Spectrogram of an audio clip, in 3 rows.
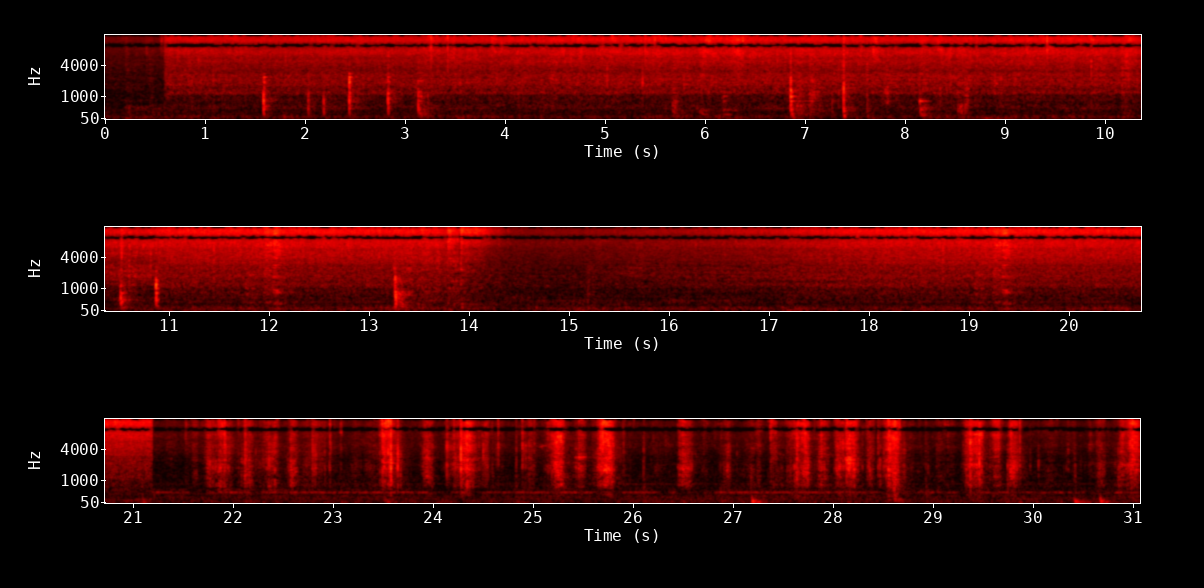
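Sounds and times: vegetables sizzling in frying pan: 0.6 - 21.2.

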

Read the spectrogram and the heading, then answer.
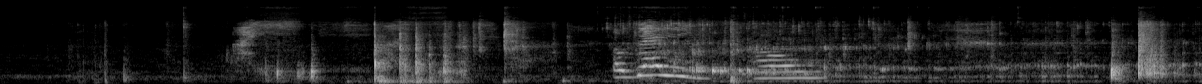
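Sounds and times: toddler vocalizing: 6.2 - 8.3.

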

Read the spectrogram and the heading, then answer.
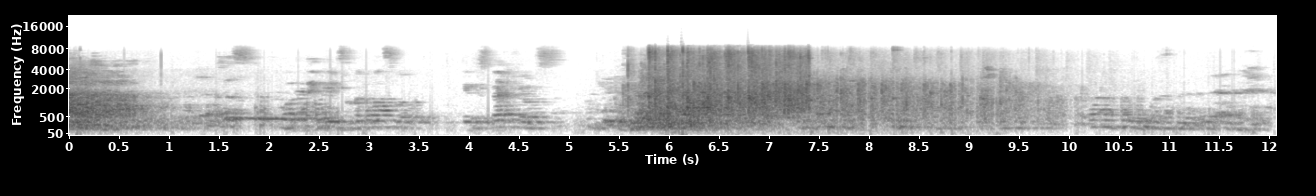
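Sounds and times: audience applauding: 5.6 - 10.3.

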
